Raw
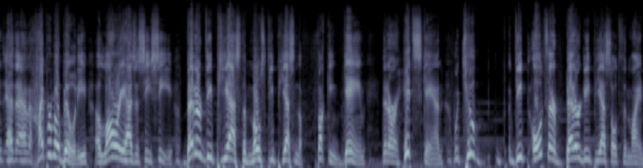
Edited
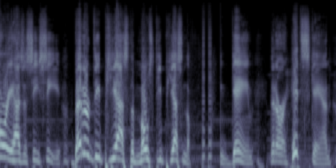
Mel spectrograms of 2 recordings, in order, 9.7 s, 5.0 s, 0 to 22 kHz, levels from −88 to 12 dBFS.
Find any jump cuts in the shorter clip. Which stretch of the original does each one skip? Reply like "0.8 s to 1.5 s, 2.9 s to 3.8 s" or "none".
none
